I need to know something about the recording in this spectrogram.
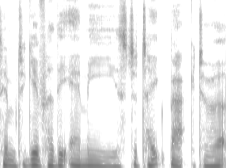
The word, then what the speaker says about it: ME: Mesopotamian cosmology is built around a concept the Sumerians called the ME, written in cuneiform with a single sign and pronounced approximately "may".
